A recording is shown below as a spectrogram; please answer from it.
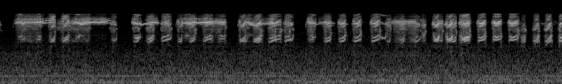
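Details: Backyard great tits, a busy family, recorded 5 May 2014. Continuous rapid bursts of high, hissy, chattering calls pulse several times a second with brief gaps, with no other clear sounds.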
